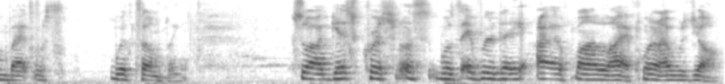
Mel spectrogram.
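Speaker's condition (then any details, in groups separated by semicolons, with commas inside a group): Spinal ataxia; wheelchair user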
